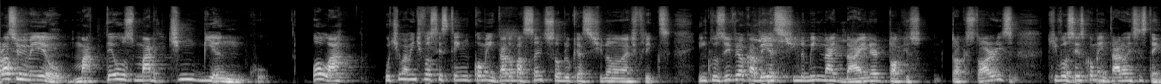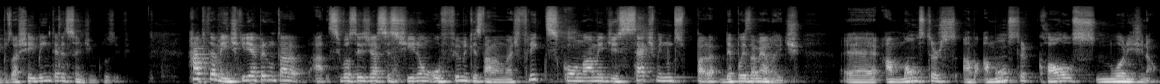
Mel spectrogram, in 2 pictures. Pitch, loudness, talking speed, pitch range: 155 Hz, -18 LUFS, 175 wpm, 130-185 Hz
